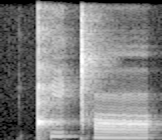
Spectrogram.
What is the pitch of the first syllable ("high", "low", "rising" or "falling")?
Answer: high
